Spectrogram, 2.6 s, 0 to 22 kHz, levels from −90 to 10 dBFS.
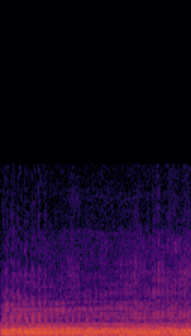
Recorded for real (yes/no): yes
